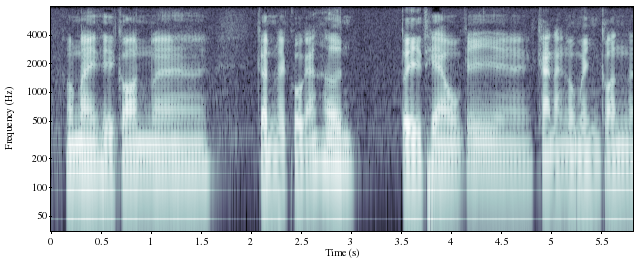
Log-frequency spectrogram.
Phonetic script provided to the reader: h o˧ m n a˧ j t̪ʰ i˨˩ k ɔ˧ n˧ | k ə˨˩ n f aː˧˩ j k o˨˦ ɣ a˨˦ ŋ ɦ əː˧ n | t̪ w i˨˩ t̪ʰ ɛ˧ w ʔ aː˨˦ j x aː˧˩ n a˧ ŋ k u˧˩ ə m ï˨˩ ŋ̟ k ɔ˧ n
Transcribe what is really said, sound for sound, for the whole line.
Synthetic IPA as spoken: h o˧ m n a˧ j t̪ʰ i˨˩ k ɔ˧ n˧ | k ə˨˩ n f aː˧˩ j k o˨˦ ɣ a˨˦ ŋ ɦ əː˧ n | t̪ w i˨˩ t̪ʰ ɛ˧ w k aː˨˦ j x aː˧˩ n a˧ ŋ k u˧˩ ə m ï˨˩ ŋ̟ k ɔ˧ n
